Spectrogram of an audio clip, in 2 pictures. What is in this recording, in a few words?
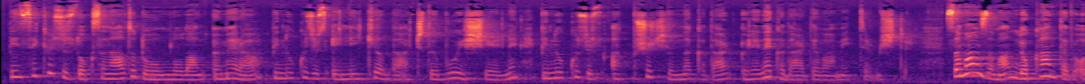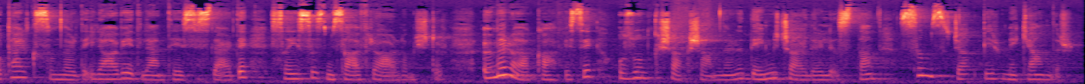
turkce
